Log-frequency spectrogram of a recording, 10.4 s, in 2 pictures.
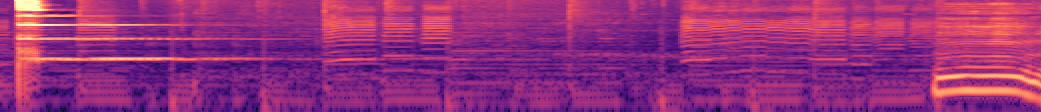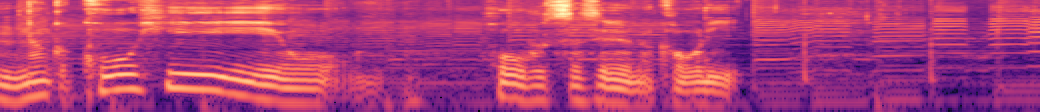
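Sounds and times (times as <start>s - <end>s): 
wine glasses clinking in a toast: 0.0s - 1.7s
soft music: 0.0s - 10.4s
speech: 4.7s - 9.2s.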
